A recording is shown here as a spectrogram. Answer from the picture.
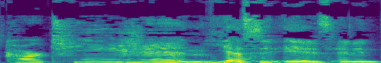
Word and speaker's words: Cartesian: car Titian car cartasian Kardashian it's pronounced cartesians yes it is and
